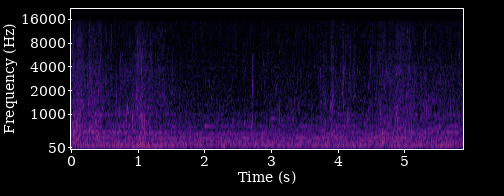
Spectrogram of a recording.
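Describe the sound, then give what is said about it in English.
Soft, gentle waves lapping and sloshing at the shore of a sandy beach in a steady, continuous wash, with small splashes now and then, fairly quiet, over a faint sustained tonal hum. “Listening gently, listening to those gentle waves lap at the shore.”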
